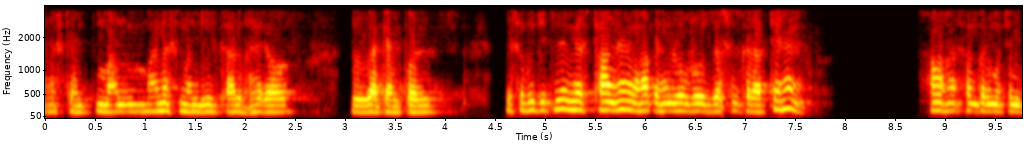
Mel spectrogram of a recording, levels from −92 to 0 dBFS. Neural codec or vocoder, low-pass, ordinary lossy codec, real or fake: codec, 16 kHz, 4 kbps, FreqCodec, smaller model; 3.6 kHz; none; fake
